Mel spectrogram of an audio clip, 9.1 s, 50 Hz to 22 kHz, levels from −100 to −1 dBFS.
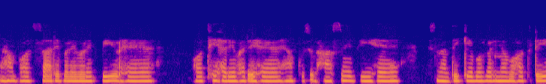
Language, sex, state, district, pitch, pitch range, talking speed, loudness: Hindi, female, Jharkhand, Sahebganj, 205 Hz, 200-210 Hz, 150 wpm, -28 LUFS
